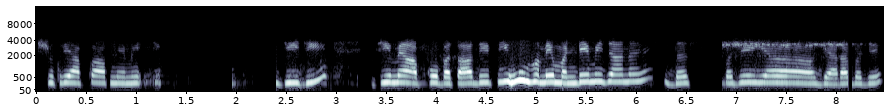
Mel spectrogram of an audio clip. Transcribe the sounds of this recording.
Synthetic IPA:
ʃʊkɾijaːp̚kaaːpneɦɐmẽʔeːk̚ | d͡ʒiːd͡ʒiː | d͡ʒiːmɛ̃aːp̚kobɐt̪ad̪eːt̪iɦũɦɐmẽmɐ̃ɳɖemẽd͡ʒaːnaɦɛːd̪ɐs | bɐd͡ʒejaɡjaːɾabɐd͡ʒe

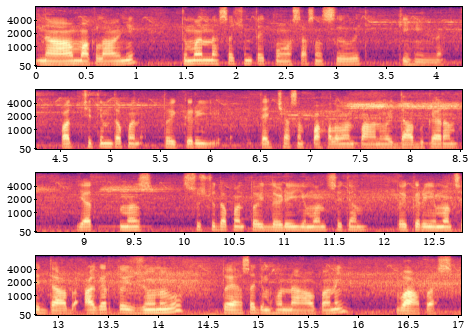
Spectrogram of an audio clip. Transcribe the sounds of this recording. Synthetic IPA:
naːmɐklaːʋnʲi | t̪ɨmɐnːɐsɐt͡ʃʰint̪ɐjpõːsɐsɐnsɨt̪ʰʲ | kiɦinːɐ | pɐt̪t͡ʃʰit̪imd̪ɐpɐnt̪ojkɐɾi | t̪ʲɐt͡ʃʰiasɐnpɐɦɐlʋanpaːnʋɐjd̪ɐbkɐɾɐn | jɐ | mɐnz | sut͡ʃʰːud̪ɐpɐnʲt̪oilɐɽijimɐnsɨt̪ʲɐn | t̪oːjkɐɾijimɐnsɨt̪̚ʰʲd̪ɐbɐɡɐɾt̪ojzunʋut̪ojɦɐsɐd̪imɦonaːʋpɐnɐj | ʋaːpɐs

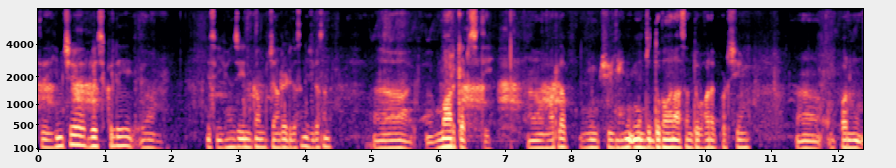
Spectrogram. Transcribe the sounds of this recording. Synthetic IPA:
t̪ɨjimt͡ʃʰibeːsi̥kɐli | isjiɦĩnziinkɐmsd͡ʒɐnɾeːʈɡɐsɐnit͡ʃiɡɐsɐn | maːɾkeʈst̪ʰi | mɐt̪lɐbjimt͡ʃʰijnminid̪ukaːnaːsɐnd̪ukaːnɐkpɐʈʰt͡ʃʰim | pɐn

